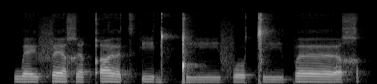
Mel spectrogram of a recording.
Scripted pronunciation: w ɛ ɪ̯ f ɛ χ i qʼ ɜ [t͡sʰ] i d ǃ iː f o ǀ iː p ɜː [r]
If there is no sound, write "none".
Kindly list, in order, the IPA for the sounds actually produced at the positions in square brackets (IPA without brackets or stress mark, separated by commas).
t͡sʼ, χ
